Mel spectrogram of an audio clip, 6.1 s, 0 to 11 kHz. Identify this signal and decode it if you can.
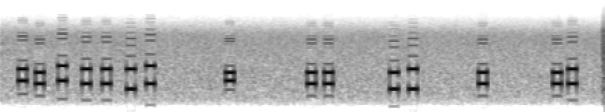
DTMF, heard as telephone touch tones, dialled by hand, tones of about 90 ms, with a squelch burst at the end. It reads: 07#8829 * 77 12 7 78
